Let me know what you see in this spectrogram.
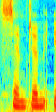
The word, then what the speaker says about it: symptom: The reason is syllable stress and schwa. The word symptom is a two-syllable noun. The two-syllable noun stress pattern tells us that two-syllable nouns tend to be stressed on the first syllable, and the word symptom does follow this pattern.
